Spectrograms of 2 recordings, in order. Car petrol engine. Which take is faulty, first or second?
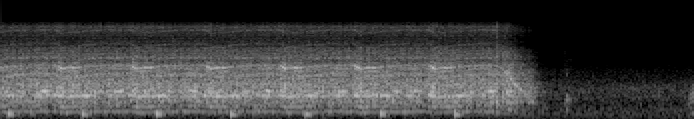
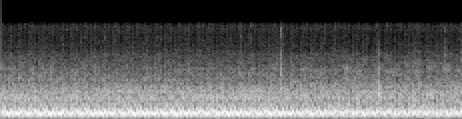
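first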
